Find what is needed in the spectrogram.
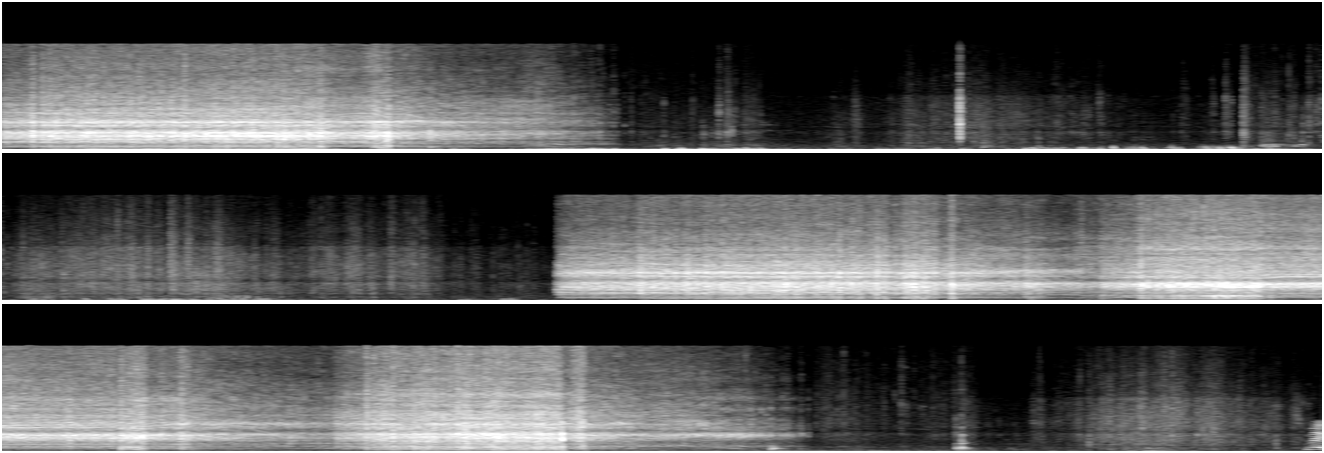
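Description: Small handheld chainsaw cutting through thin dry branches in two runs: one of about four seconds at the start and one of about ten seconds from near the middle. Between the runs, quieter rustling and a few clicks as the brush is handled.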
